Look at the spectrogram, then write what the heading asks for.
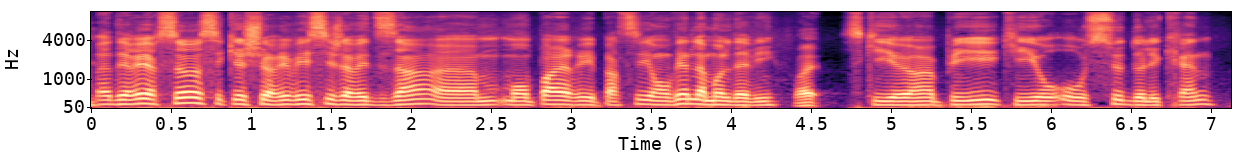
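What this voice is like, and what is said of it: Slight Russian-sounding accent. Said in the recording (French): “ton petit accent à la russe”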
